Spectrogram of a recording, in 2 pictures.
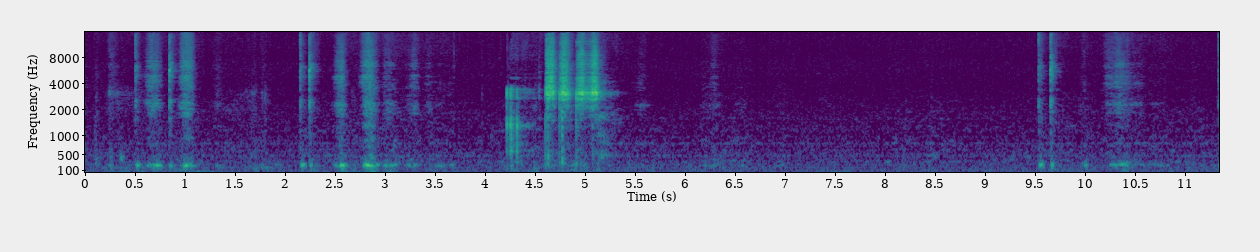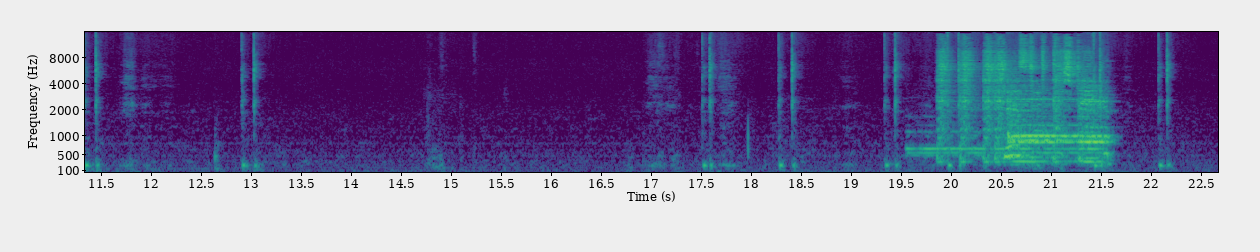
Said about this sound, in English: We can hear it. We can hear you adjusting your speakers.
